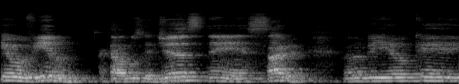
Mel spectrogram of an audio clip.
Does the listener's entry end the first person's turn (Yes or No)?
No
